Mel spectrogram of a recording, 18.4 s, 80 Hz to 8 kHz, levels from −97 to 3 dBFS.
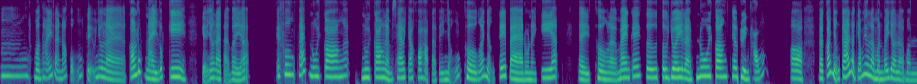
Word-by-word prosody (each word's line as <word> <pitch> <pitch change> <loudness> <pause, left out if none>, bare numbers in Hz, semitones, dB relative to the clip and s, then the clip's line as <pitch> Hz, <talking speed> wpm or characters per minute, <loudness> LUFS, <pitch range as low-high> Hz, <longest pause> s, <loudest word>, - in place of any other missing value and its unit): Ừm, 300 0 -5
mình 240 -2 -1
thấy 250 +5 -6
là 250 - -5
nó 240 +6 -7
cũng, 295 0 -11
kiểu 230 - -5
như 270 +1 -1
là, 195 -7 -2
có 270 +3 +3
lúc 400 -2 +2
này 215 -5 +1
lúc 255 +4 -2
kia, 275 -4 +3 0.3
kiểu - - -3
như 235 +2 -2
là, 225 -3 -1
tại 160 - -12
vì 185 -1 -2
á 230 +5 -4 0.6
cái 290 - -3
phương 335 0 +2
pháp 350 +3 -2
nuôi 290 -1 +1
con 270 -1 +3
á, 310 - -7 0.3
nuôi 255 +1 +4
con 255 +1 +2
làm 205 -6 0
sao 245 +4 -1
cho 240 -1 -6
khoa 245 -1 -1
học, 230 - -5
tại 175 +1 -8
vì 190 0 -4
những 200 +7 -5
thường 215 -6 +2
á 255 - -2
những 245 -6 -3
cái 280 +2 +3
bà 200 -3 +3
đồ 195 +1 -1
này 190 -1 -2
kia 240 +1 0
á 270 +2 +1 0.4
thì 195 -4 +1
thường 215 -4 +3
là 190 -2 -2
mang 240 +4 +2
cái 290 +3 -2
tư 255 -1 +4
tư 255 0 +2
duy 255 -1 +7
là 220 -4 +2
nuôi 290 +3 +4
con 275 0 +3
theo 275 -1 +3
truyền 235 -6 +3
thống. 215 - -3 0.5
Ờ, 230 -3 +3 0.3
và 225 - +2
có 320 +9 +3
những 235 - +1
cái 275 +5 +3
là, 415 - +3
giống 240 - -2
như 345 0 +3
là, 275 -6 +3
mình 210 -2 +2
bây 225 +2 +1
giờ 235 -4 +1
là 200 -1 -3
mình 180 -2 -6
245 Hz, 240 wpm, -29 LUFS, 215-275 Hz, 0.6 s, duy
